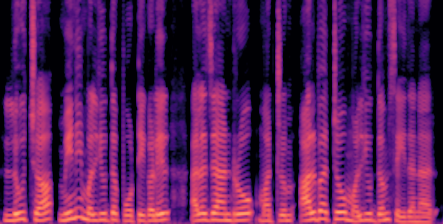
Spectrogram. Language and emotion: Tamil, neutral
